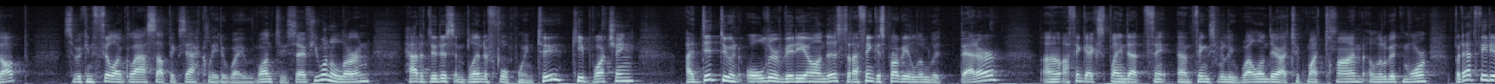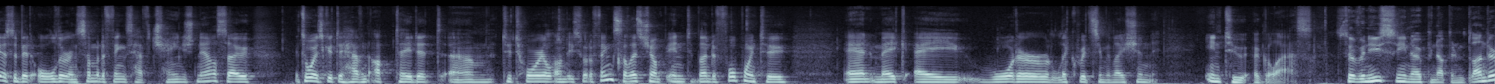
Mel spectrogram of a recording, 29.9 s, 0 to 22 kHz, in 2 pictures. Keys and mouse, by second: 4.6 shift+Left, 5.5 space, 9.3 space, 11.1-12.3 middle drag, 15.5-17.8 middle drag, 19.4-20.0 middle drag, 20.8 shift+Left, 21.9 space, 27.8 space, 28.9 click.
